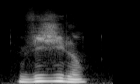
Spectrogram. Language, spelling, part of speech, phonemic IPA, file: French, vigilant, adjective, /vi.ʒi.lɑ̃/, Fr-vigilant.ogg
- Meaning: vigilant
